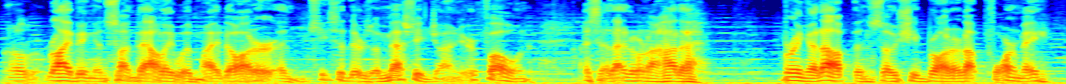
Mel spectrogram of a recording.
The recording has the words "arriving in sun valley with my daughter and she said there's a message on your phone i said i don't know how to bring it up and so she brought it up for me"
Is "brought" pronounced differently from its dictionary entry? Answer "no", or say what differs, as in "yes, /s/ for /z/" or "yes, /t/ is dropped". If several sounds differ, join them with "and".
no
